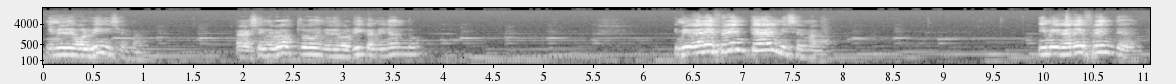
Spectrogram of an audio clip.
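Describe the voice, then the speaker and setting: A very high-pitched man with a Chilean Spanish accent preaches, stretching out his phrases and returning again and again to the same refrain. He is heard from some distance in an echoey church hall. A faint guitar plays underneath. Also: animated, darkish tone. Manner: preaching with drawn-out, emphatic phrases and repeated refrains. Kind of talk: evangelical sermon testimony. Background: faint guitar playing.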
